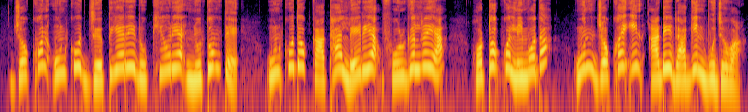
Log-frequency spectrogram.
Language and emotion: Santali, angry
